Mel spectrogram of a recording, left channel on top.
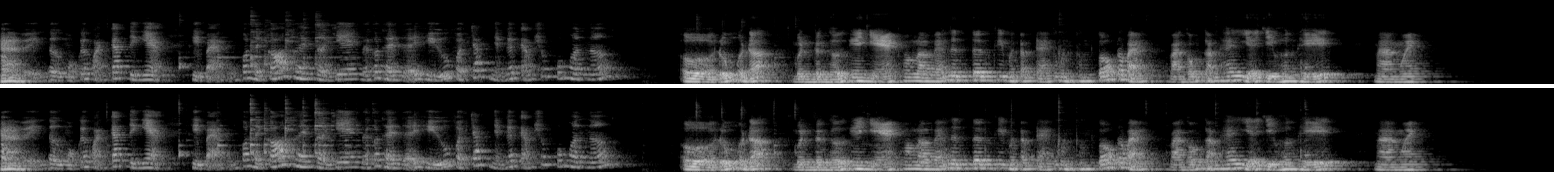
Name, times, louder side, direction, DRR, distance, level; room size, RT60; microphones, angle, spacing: voice 1, 0.0-6.1, right 1 dB, 30° right, -3 dB, 1.1 m, -31 dB
sound 1, 1.1-1.4 1.7-3.8 4.5-4.7 5.5-5.6 6.4-6.5 6.7-7.5 7.7-9.3 9.6-10.1 10.6-11.7 12.1-12.2 12.6-12.7 13.0-13.1, right 6 dB, 85° right, 0.5 m, -41 dB
voice 2, 6.8-7.7 7.9-13.3 13.7-14.1, left 1 dB, 35° left, 1 dB, 0.9 m, -22 dB
4.7 x 2.4 x 2.5 m, 0.66 s
head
